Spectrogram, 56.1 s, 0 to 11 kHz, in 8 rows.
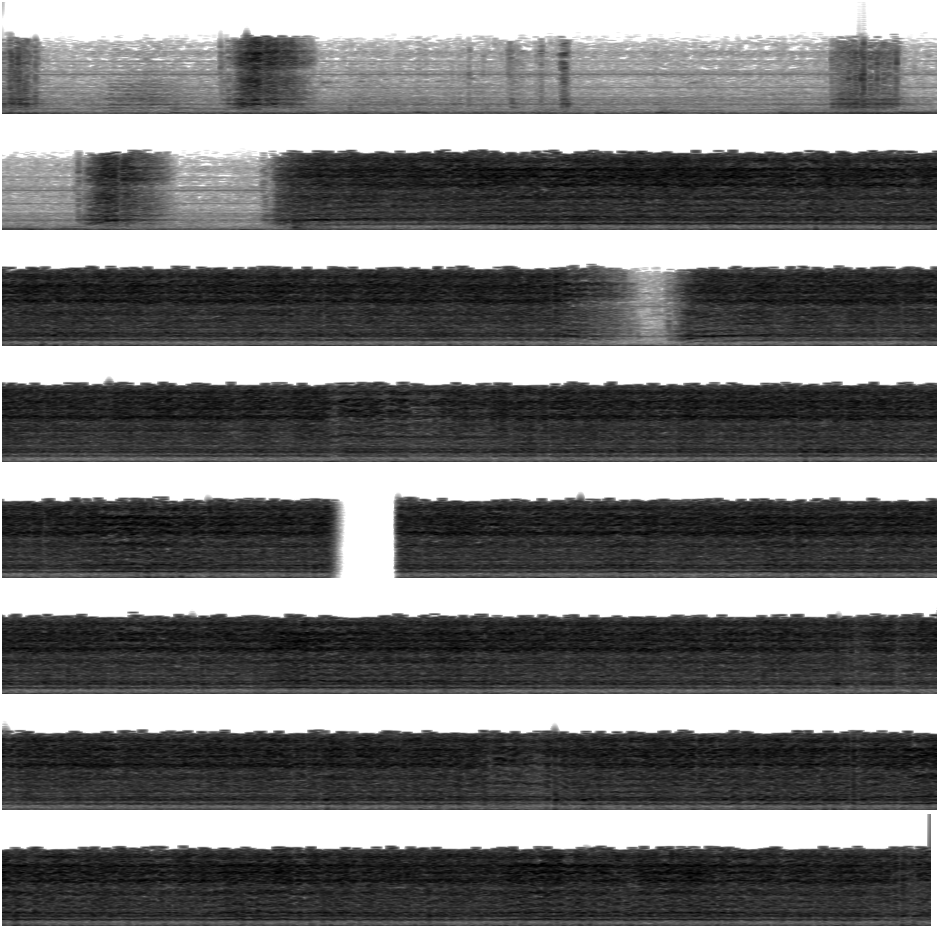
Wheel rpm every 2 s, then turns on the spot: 10, 0, 0, 20, 70, 160, 160, 160, 160, 90, 150, 160, 160, 160, 160, 160, 160, 160, 160, 160, 160, 160, 160, 160, 160, 160, 160, 160.
none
